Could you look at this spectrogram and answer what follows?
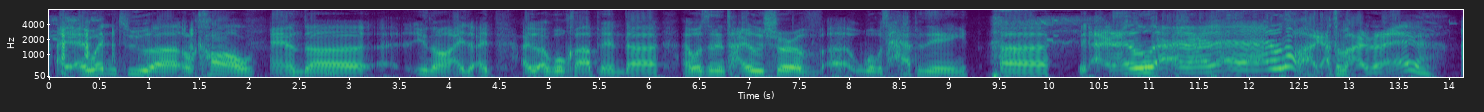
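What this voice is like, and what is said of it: Arnold Schwarzenegger impression. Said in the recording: “my Schwarzenegger impression”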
